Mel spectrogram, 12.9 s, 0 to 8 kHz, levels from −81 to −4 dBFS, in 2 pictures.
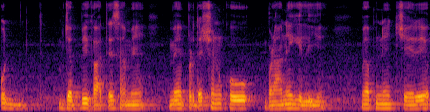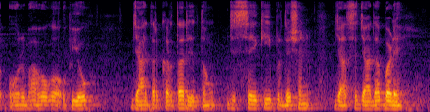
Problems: none marked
